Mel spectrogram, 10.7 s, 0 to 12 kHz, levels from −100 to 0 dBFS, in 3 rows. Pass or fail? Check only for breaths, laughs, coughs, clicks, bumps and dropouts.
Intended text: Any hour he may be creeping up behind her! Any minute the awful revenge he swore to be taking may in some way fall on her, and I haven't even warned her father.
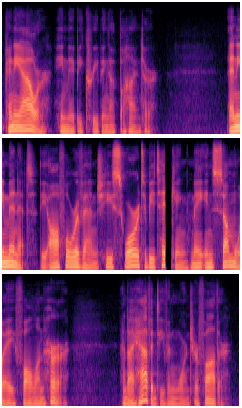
fail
